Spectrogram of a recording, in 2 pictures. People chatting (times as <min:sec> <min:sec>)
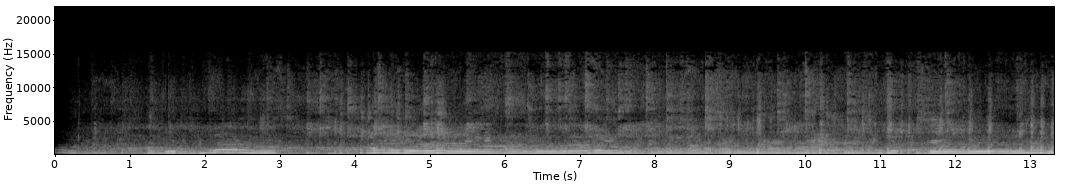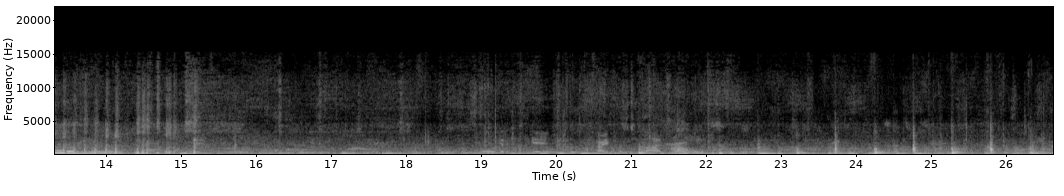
0:03.7 0:22.7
